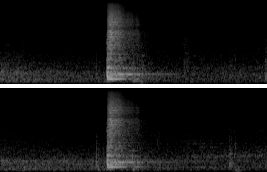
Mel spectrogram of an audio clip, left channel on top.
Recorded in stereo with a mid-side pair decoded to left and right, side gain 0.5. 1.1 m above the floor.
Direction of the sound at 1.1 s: 15° left.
